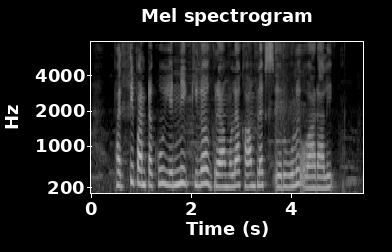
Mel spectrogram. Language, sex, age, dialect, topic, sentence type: Telugu, female, 25-30, Central/Coastal, agriculture, question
